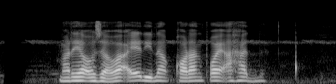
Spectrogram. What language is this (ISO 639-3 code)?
sun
